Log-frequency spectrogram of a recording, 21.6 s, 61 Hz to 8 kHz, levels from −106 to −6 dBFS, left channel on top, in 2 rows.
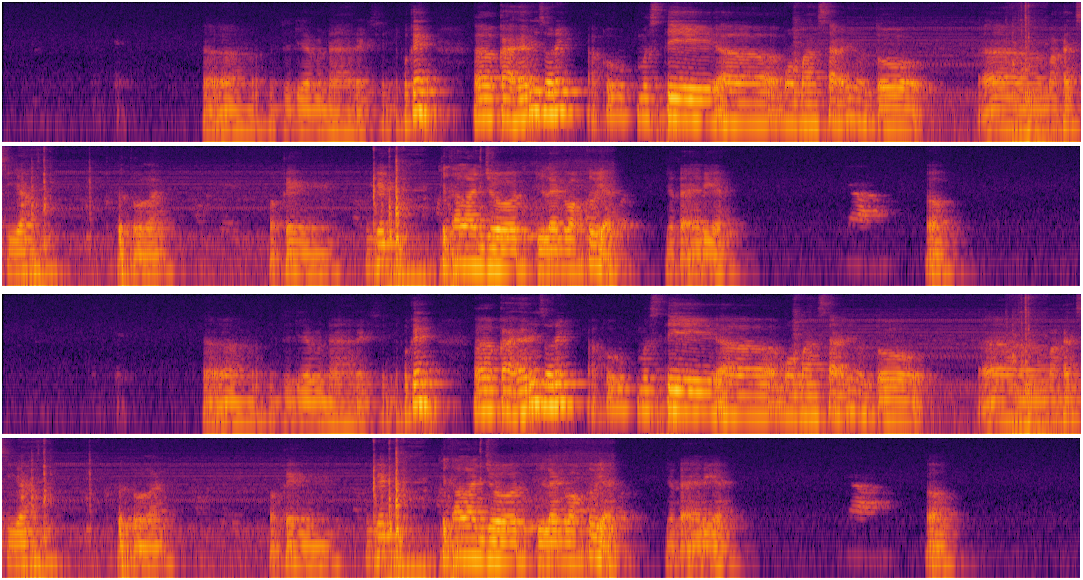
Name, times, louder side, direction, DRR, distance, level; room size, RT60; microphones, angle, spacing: voice 1, 2.0-9.2 9.8-11.2 11.9-12.5 13.5-14.1 14.4-14.7 15.2-16.9 17.4-18.1 20.0-20.2, equal, 20° left, 2 dB, 1.2 m, -31 dB
sound 1, 7.9-16.9, equal, ahead, 0.3 m, -43 dB
voice 2, 12.7-13.1 14.3-14.7 15.1-15.3 16.6-17.1 19.2-19.7 20.1-20.2, left 2 dB, 60° left, 1 dB, 2.6 m, -51 dB
17.5 x 6.4 x 2.2 m, 0.41 s
head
